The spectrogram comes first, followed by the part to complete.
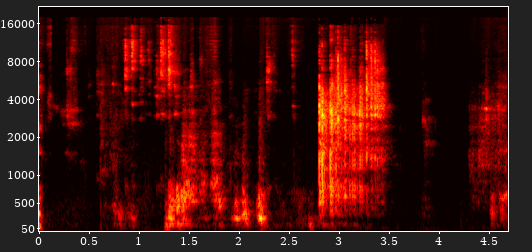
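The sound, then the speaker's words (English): Dice rolled for a strength check in a tabletop game clatter and tumble across a hard tabletop in a flurry of quick, bright clicks, with a louder rattling burst partway through before settling into quiet, with no one talking. “Make a strength check. Come on, come on, Iron Will. Uh, let's see. Okay, dice is gone.”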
